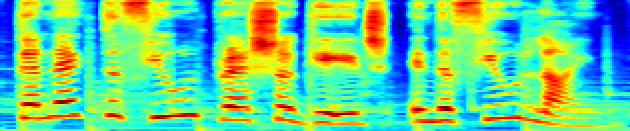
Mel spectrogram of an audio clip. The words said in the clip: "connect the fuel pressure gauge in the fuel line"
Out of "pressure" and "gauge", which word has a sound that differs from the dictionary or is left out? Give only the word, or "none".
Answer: none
